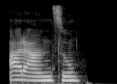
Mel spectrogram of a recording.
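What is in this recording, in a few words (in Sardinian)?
"Arantzu", Sardinian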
